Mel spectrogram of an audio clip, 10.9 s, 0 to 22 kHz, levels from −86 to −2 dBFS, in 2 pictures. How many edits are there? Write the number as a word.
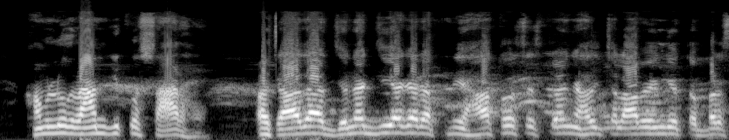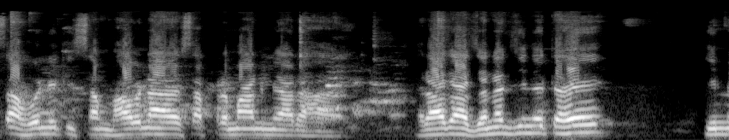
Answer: one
